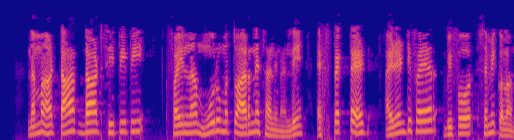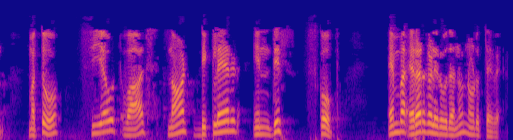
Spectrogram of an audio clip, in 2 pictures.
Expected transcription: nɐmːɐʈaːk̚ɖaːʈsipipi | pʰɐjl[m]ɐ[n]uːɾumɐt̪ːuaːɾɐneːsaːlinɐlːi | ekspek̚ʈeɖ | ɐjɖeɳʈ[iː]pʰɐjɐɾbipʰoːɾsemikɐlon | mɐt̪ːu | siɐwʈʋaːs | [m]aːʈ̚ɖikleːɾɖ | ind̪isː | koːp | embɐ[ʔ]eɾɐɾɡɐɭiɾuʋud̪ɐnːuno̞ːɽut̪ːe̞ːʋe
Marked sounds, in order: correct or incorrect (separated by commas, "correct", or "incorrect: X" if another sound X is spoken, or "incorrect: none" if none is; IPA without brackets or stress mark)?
incorrect: n, incorrect: m, incorrect: i, incorrect: n, correct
